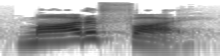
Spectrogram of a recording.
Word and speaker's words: modify: modify, modify. 첫 음절에 강세가 있습니다. modify.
